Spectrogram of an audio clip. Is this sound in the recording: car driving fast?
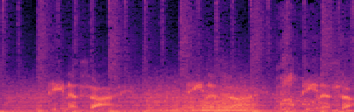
yes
